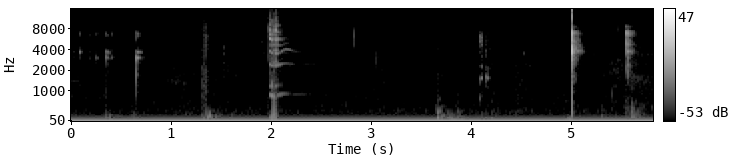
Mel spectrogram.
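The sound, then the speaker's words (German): Beer glasses clink together in a toast, a bright chime around two seconds in, then two sharper clinks near the end, amid quiet handling noises and no talking. “Ah, meins klingt nicht so cool.”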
